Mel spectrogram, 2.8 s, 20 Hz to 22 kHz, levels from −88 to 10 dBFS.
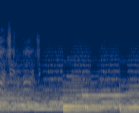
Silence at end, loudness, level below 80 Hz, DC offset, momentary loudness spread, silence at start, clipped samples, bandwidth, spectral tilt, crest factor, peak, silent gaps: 0 s; -29 LUFS; -70 dBFS; under 0.1%; 8 LU; 0 s; under 0.1%; 6.2 kHz; -10 dB/octave; 14 dB; -14 dBFS; none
